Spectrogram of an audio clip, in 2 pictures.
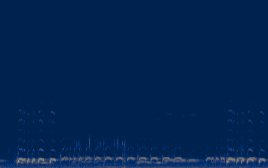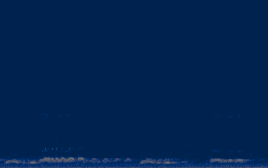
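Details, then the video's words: Zebra dove, local bird, in full ngristal-style song: several bursts of fast, rippling cooing notes at a steady mid pitch, separated by brief pauses, with softer trailing coos between them and a faint low hum beneath. "perkutut lokal gacor.suara ngristal ampuh buat pancingan."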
